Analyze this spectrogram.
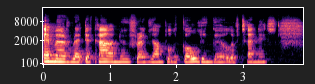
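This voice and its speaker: A somewhat breathy woman at a medium pitch and a fairly slow pace. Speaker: English teacher. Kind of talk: English lesson to camera.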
